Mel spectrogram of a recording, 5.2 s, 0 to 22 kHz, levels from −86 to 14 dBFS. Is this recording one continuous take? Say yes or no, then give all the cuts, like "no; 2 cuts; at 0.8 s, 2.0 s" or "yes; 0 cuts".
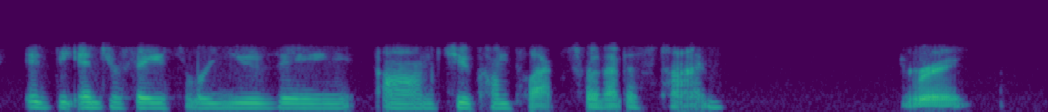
no; 2 cuts; at 2.2 s, 3.1 s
